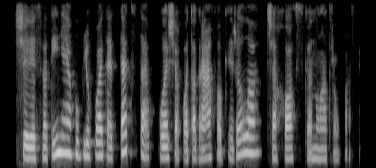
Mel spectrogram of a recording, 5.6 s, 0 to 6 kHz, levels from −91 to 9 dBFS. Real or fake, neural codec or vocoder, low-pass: fake; codec, 16 kHz in and 24 kHz out, 2.2 kbps, FireRedTTS-2 codec; 5.4 kHz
